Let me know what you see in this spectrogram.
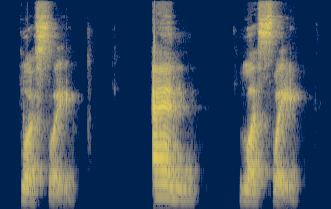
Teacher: So my N, D, and L are all in the same place.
